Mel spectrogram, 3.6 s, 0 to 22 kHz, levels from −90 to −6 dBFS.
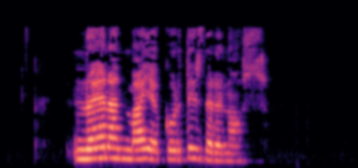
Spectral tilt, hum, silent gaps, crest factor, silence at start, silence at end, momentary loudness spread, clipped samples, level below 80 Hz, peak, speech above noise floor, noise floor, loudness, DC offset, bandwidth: -3 dB/octave; none; none; 20 dB; 0.75 s; 0.95 s; 17 LU; under 0.1%; -82 dBFS; -6 dBFS; 59 dB; -83 dBFS; -23 LUFS; under 0.1%; 11.5 kHz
